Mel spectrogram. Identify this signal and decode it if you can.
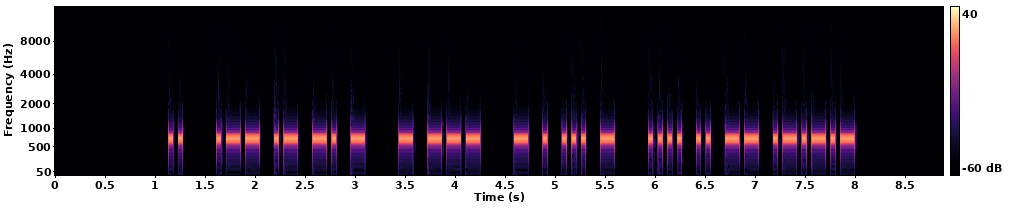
Morse code, heard as a keyed tone, about 25 wpm, 700 Hz. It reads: I WANT TO TEST HIM.
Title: Sentences from Top 1000 Words - Review Part 3 - 25wpm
